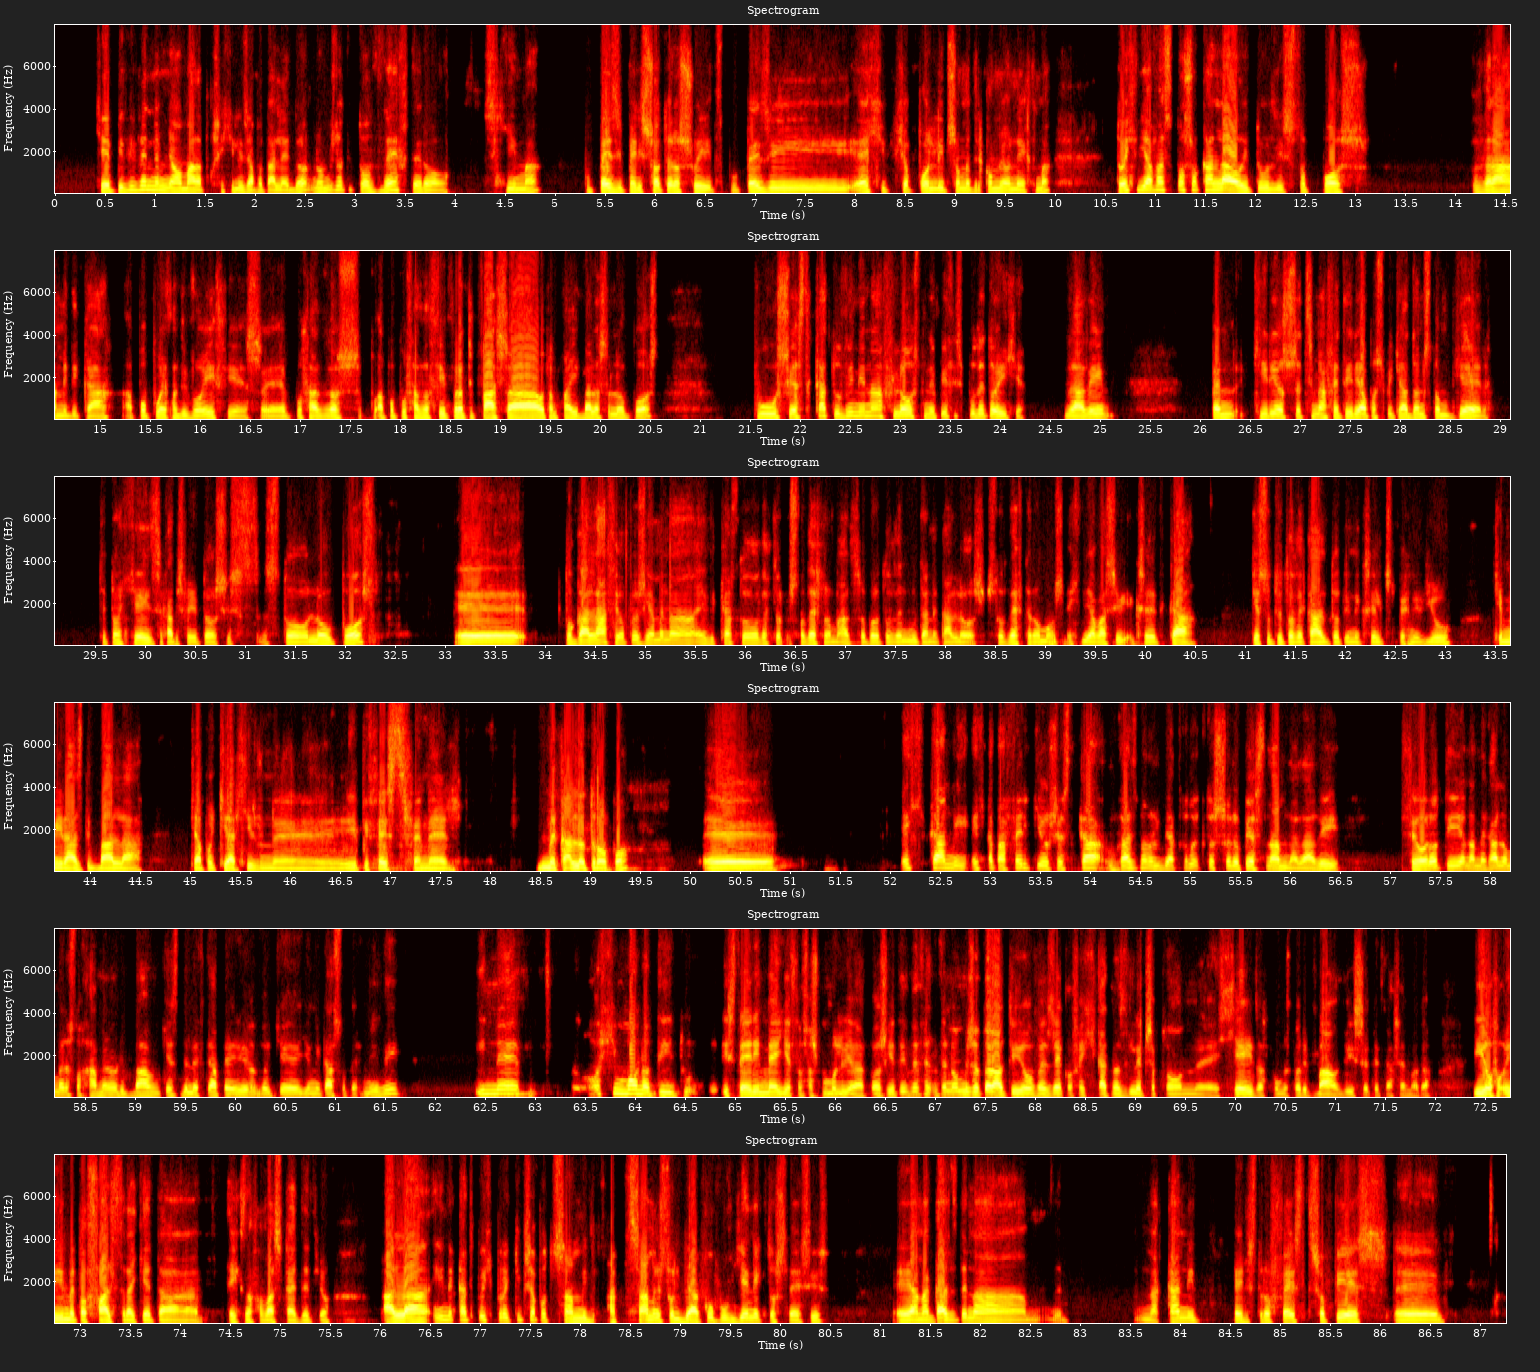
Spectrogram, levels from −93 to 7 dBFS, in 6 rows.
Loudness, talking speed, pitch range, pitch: -15 LUFS, 160 wpm, 115-150 Hz, 130 Hz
